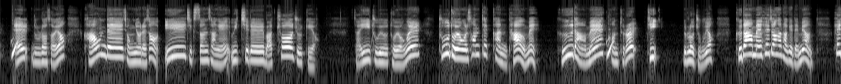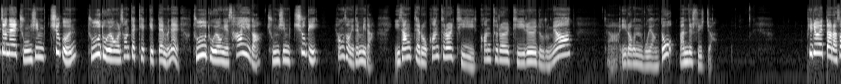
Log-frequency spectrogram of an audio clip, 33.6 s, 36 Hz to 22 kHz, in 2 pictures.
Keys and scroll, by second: 12.9 super+d, 25.5 super+d, 26.6 super+d, 27.3 super+d.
